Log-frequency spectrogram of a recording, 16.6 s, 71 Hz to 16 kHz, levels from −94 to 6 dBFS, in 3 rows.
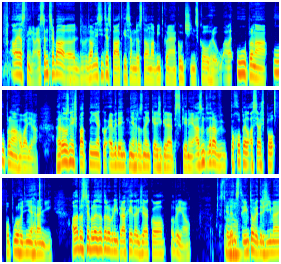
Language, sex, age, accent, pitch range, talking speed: Czech, male, 20-39, native, 110-140 Hz, 200 wpm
